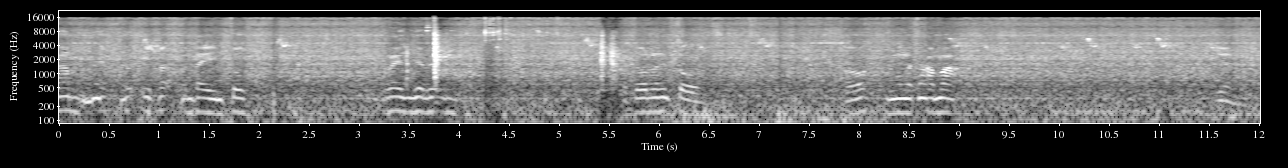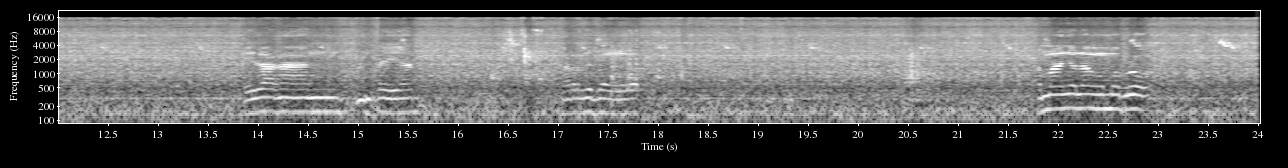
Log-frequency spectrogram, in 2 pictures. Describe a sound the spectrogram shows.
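A man talks close by, calmly, in short phrases.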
